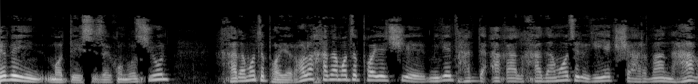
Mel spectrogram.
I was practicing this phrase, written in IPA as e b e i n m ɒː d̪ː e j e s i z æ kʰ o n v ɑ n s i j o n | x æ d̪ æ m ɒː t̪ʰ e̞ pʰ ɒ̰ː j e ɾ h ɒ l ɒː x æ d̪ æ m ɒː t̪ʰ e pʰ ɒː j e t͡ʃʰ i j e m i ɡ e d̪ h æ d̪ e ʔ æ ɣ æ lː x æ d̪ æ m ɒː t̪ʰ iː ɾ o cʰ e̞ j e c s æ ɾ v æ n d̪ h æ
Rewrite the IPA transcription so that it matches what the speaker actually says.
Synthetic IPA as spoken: e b e i n m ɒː d̪ː e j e s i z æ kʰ o n v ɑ n s i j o n | x æ d̪ æ m ɒː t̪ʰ e̞ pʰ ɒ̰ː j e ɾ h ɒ l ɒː x æ d̪ æ m ɒː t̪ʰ e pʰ ɒː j e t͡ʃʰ i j e m i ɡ e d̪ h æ d̪ː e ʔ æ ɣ æ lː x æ d̪ æ m ɒː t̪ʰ iː ɾ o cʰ e̞ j e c ʃ æ ɾ v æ n d̪ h æ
